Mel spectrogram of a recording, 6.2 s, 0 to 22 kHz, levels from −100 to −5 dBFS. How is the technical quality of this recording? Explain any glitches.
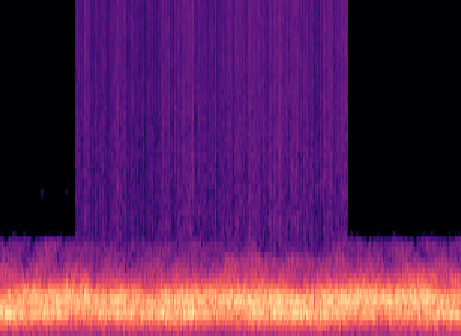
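The quality is let down by sample clock jitter from 1.01 to 4.64 s. The converter's clock wobbles by several microseconds, so samples are taken slightly early or late at random. That error tracks the waveform's slope, leaving a grainy hiss roughly 35 dB below the sound, strongest on loud, bright moments.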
